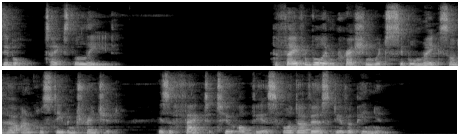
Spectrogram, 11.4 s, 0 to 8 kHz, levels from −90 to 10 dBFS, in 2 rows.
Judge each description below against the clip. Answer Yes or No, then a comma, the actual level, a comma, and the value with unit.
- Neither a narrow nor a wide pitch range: No, wide, 6.9 semitones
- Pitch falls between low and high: Yes, medium, 145 Hz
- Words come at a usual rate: No, slow, 125 wpm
